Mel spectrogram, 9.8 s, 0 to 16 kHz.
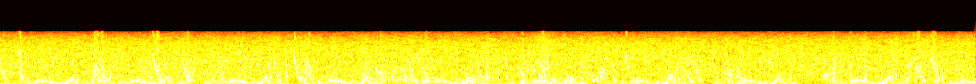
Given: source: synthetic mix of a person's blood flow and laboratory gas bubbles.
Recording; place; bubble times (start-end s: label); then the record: Doppler ultrasound of blood flow; precordium
0.00-0.14 s: bubbles
0.17-0.29 s: bubbles
0.78-1.22 s: bubbles
1.35-1.70 s: bubbles
1.81-2.37 s: bubbles
2.50-3.18 s: bubbles
3.61-4.37 s: bubbles
4.50-4.61 s: bubbles
4.65-5.64 s: bubbles
5.67-6.33 s: bubbles
6.59-7.05 s: bubbles
7.21-7.47 s: bubbles
7.88-7.99 s: bubbles
8.22-8.57 s: bubbles
8.62-8.71 s: bubbles
8.93-9.52 s: bubbles
From the record:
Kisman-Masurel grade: 342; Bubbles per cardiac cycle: rolling drumbeat, 9 or more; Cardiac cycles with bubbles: 100%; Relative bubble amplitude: moderate (0.250 to 0.450); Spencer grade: 3 (all of the cardiac periods contain showers or single bubble signals, but not dominating or overriding the cardiac motion signals); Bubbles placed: anywhere in the cardiac cycle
